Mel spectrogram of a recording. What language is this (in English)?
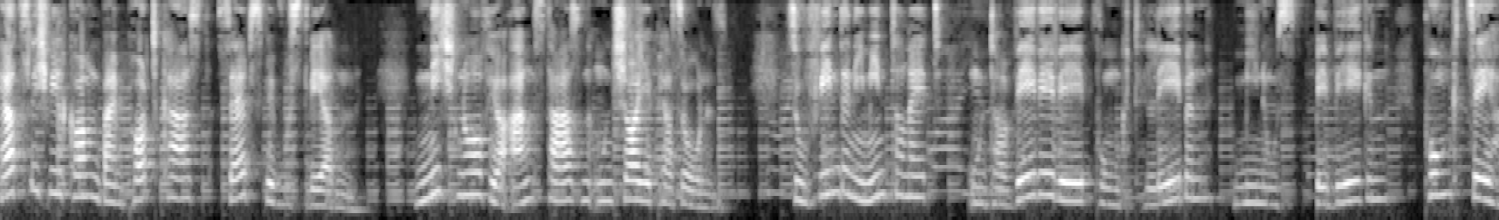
German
